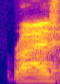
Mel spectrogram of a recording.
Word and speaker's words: Rise: first and last initial RR rise rhymes with lies but Rebecca rise 74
